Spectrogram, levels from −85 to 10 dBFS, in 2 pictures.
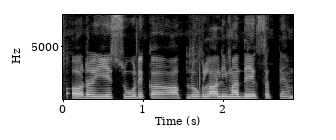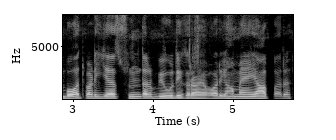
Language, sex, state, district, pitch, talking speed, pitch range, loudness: Hindi, male, Madhya Pradesh, Katni, 165 Hz, 230 wpm, 155-175 Hz, -16 LUFS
